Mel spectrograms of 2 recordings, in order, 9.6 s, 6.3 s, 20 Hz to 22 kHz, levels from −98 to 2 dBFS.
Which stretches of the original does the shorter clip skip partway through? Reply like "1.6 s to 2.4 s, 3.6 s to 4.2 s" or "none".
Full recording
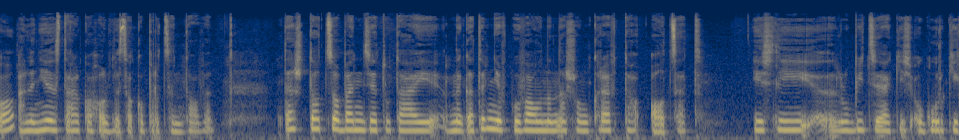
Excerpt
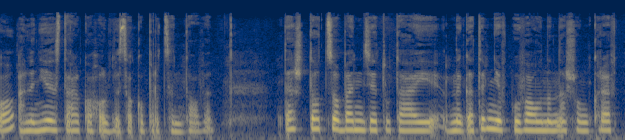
none

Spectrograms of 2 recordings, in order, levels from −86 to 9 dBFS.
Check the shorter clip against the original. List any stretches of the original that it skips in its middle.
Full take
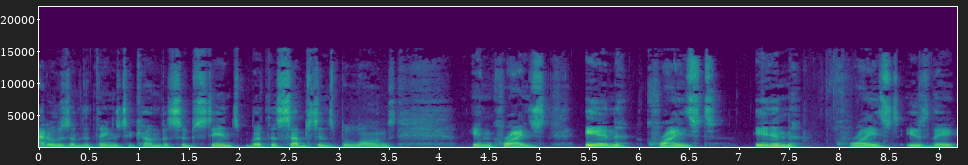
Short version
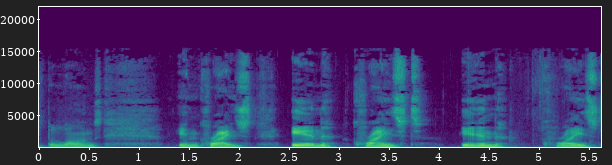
none

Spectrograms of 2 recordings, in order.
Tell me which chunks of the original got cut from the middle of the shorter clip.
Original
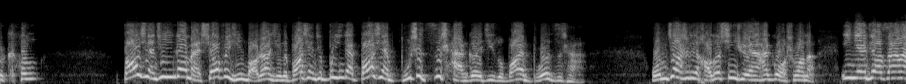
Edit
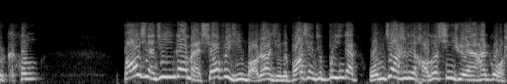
3.6 s to 6.4 s

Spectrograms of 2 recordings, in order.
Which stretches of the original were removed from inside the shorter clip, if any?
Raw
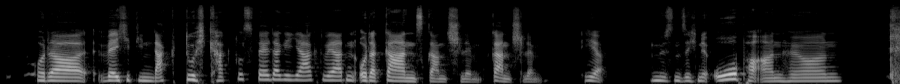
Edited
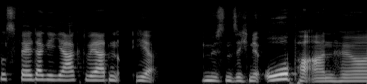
3.6 s to 5.7 s

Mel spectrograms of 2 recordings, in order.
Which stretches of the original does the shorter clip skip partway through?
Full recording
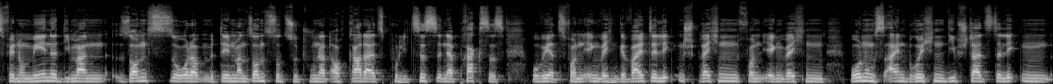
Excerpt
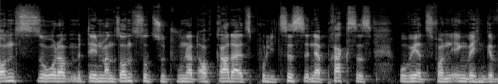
none

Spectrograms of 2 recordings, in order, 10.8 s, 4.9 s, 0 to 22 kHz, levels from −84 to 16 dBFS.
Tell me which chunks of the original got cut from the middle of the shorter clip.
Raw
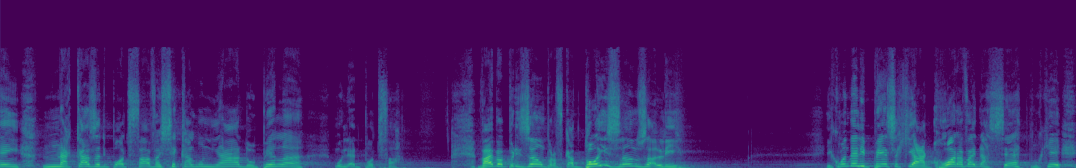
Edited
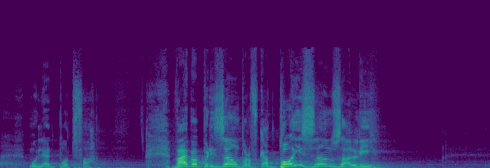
none

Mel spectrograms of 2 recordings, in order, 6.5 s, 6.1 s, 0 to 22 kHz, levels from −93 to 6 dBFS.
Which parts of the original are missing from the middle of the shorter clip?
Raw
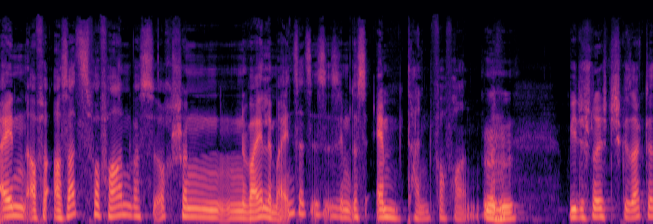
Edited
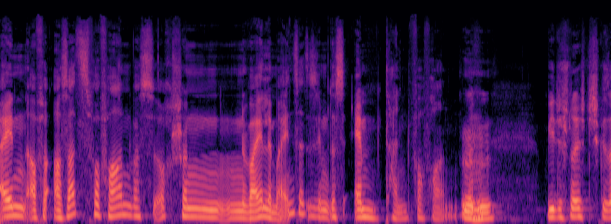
3.1 s to 3.3 s

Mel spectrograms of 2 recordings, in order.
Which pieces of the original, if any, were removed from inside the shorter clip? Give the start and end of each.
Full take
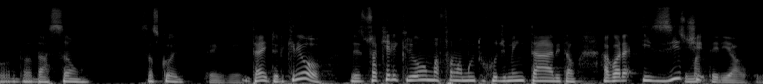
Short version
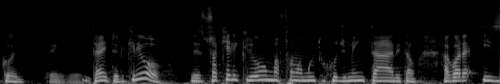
none

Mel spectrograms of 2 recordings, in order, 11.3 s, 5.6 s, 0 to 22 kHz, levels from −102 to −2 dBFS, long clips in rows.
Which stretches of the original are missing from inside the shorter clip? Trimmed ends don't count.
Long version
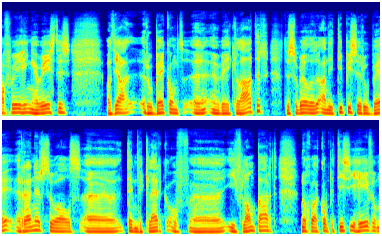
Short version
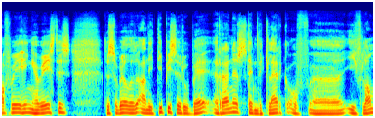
1.5 s to 4.2 s, 6.4 s to 7.5 s

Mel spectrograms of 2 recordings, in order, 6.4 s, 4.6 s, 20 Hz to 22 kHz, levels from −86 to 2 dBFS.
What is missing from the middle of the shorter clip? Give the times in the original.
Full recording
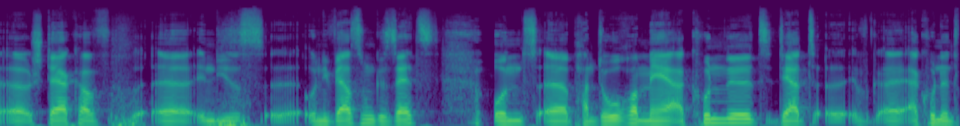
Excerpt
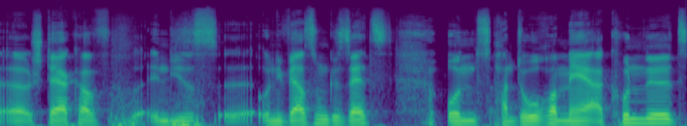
1.0 s to 1.3 s, 3.6 s to 3.8 s

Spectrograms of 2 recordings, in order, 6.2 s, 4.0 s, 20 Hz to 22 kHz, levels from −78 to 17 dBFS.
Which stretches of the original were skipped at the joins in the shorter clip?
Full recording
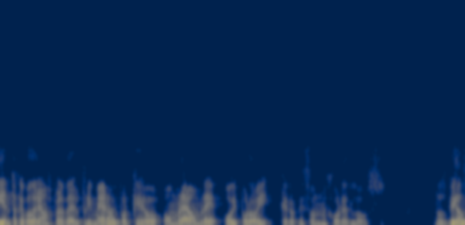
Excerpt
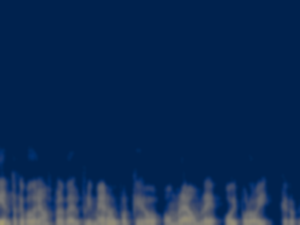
none

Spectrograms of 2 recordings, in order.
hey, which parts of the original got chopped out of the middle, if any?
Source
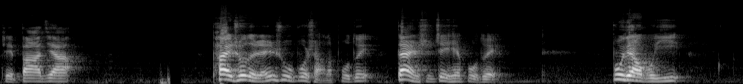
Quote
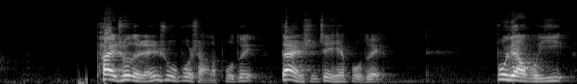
1.7 s to 2.1 s

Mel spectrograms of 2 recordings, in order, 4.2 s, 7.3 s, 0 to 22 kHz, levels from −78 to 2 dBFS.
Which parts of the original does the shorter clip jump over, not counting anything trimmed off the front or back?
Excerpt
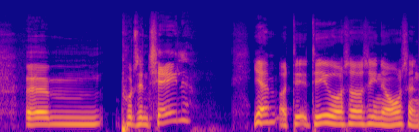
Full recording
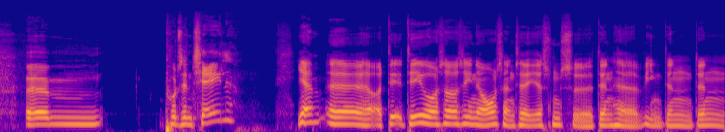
1.1 s to 1.5 s, 3.2 s to 3.8 s

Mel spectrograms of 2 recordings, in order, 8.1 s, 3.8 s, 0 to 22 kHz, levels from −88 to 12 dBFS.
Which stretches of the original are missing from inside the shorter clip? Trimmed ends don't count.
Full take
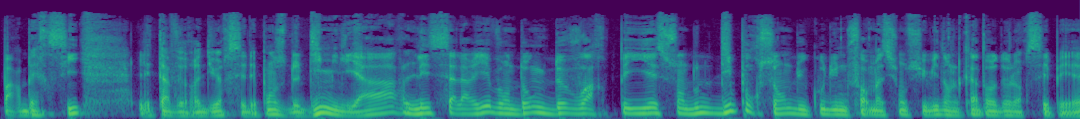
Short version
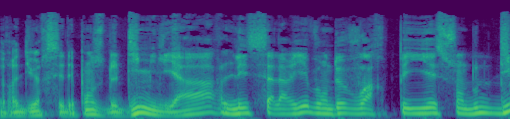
3.9 s to 4.1 s

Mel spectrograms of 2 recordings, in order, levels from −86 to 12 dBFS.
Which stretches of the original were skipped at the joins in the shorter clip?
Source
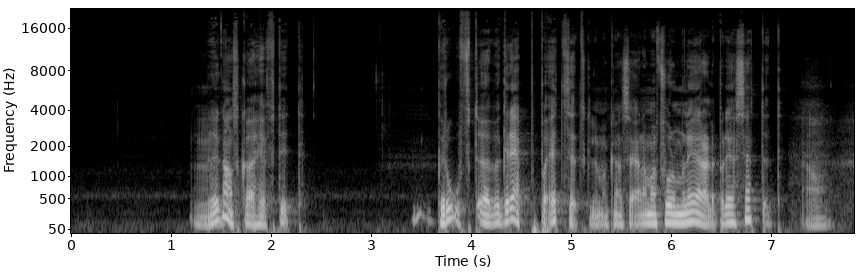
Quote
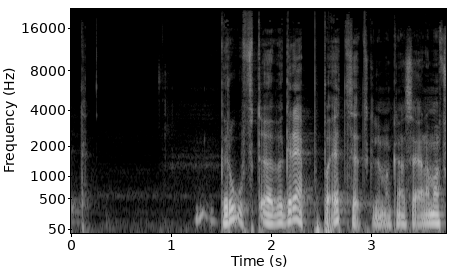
none

